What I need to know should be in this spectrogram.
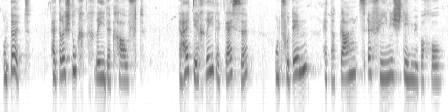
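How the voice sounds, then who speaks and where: Slow Swiss German storyteller woman. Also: on the high side, darkish tone. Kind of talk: fairy tale reading.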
